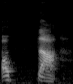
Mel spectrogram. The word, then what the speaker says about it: 없다: used with words like 없다. 없다 means there's no. So it's used quite often and it's piup siut, so the piup is pronounced. So 없다, 없다.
